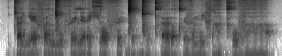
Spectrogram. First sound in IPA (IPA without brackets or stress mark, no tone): c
